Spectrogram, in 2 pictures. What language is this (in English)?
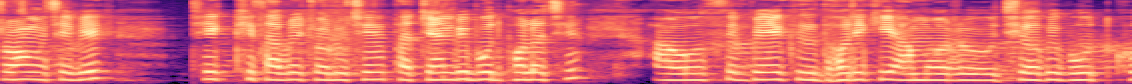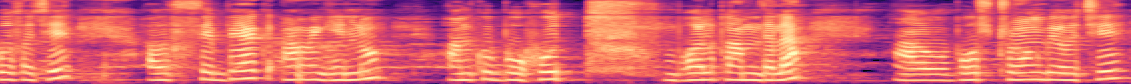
Odia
